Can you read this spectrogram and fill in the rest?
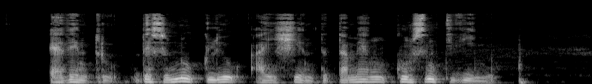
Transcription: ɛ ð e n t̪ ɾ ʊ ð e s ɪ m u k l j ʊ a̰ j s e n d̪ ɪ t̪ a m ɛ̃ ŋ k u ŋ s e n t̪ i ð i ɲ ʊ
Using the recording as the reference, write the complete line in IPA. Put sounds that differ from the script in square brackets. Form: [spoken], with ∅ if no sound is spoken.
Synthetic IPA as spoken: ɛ ð e n t̪ ɾ ʊ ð e s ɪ [n] u k l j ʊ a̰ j [ʃ] e n [t̪] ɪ t̪ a m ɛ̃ ŋ k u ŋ s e n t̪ i ð i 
